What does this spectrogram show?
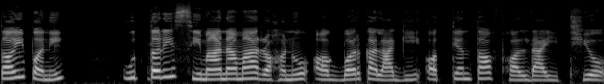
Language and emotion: Nepali, neutral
